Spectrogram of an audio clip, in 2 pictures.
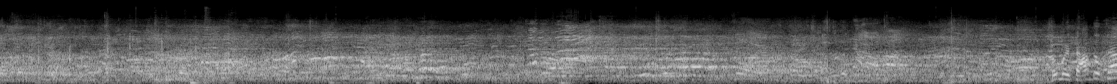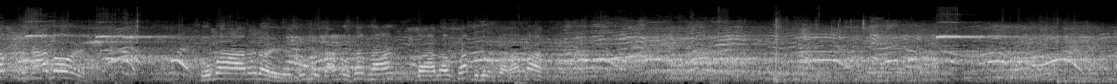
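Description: A crowd of spectators chatters and cheers.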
